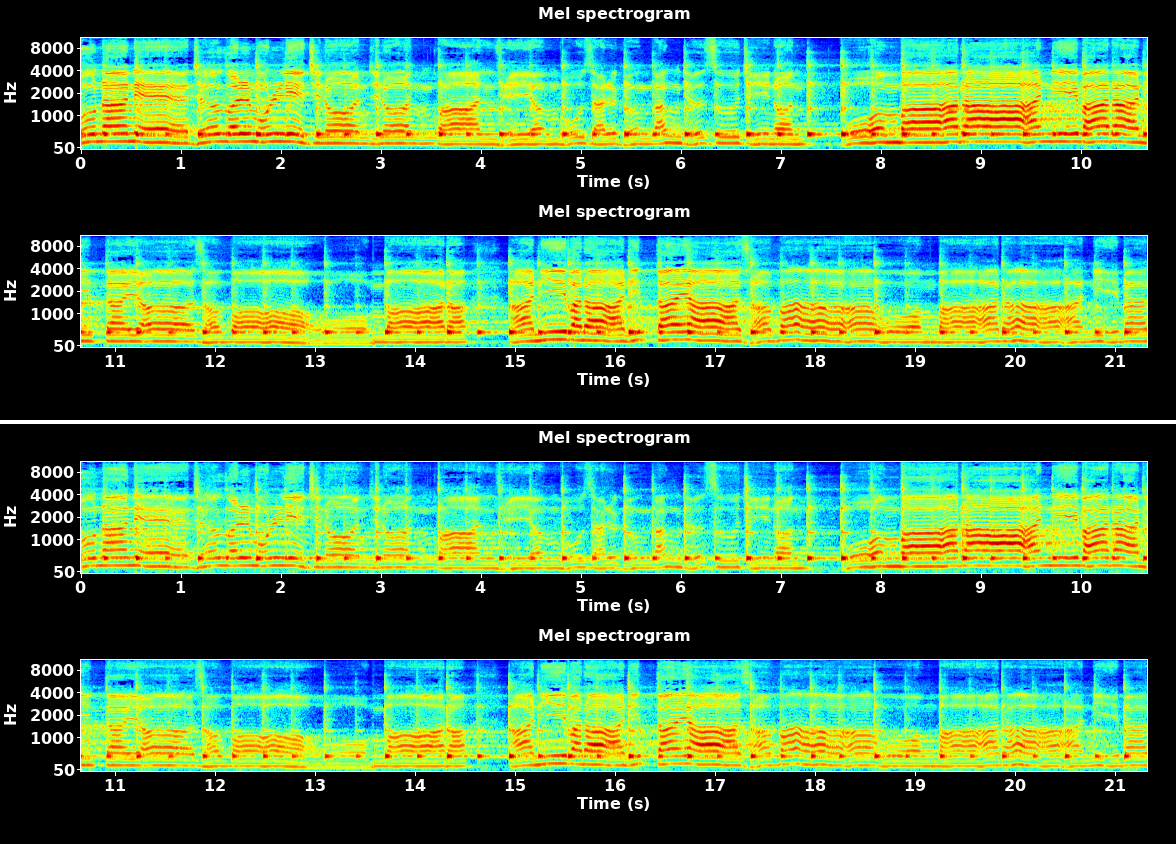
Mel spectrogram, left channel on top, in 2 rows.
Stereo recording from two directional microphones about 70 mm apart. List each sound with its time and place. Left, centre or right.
0.0 s music: left
5.7 s music: left
7.8 s music: left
